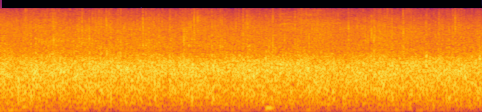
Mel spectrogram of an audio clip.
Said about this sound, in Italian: Primo ospite che fuma, un applauso.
